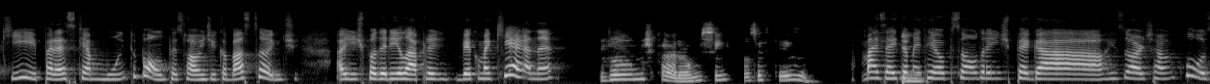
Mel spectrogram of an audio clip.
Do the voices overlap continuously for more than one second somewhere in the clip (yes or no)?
no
